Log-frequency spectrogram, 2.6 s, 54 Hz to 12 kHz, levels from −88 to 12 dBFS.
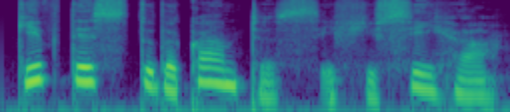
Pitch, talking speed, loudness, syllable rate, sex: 175 Hz, 210 wpm, -19 LUFS, 4.2 syllables/s, female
